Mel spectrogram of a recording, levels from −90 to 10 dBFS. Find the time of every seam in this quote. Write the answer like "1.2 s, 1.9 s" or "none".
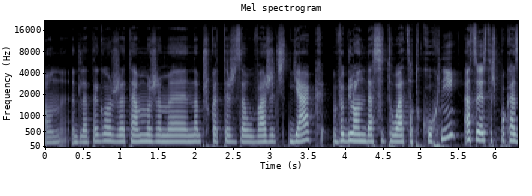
4.8 s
